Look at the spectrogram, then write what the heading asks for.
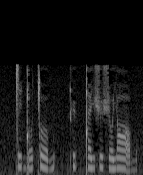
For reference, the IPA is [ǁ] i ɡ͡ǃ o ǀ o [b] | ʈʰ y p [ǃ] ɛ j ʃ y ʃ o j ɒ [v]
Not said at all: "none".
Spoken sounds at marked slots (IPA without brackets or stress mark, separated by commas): ǀ, b, ǃ, b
